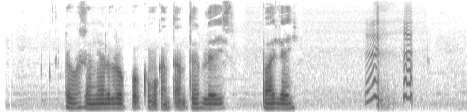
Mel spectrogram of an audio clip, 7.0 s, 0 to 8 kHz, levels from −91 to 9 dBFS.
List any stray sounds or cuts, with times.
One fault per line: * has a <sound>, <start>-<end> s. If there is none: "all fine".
* has a laugh, 5.5-6.2 s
